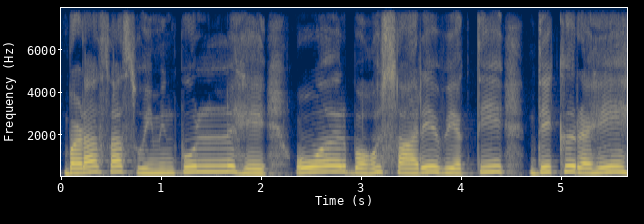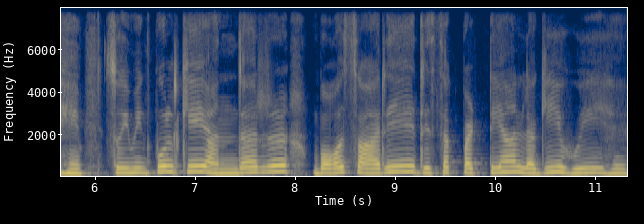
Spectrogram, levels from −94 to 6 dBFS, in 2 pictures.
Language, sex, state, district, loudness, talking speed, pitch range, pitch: Hindi, female, Bihar, Jahanabad, -17 LUFS, 120 wpm, 215-260 Hz, 235 Hz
